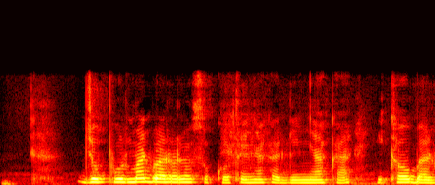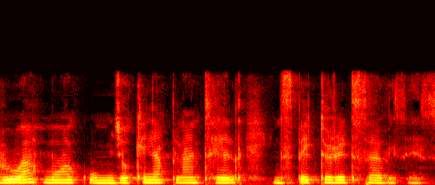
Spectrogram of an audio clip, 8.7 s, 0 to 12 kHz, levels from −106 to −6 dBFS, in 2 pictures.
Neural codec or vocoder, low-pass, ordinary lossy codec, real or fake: codec, 16 kHz, 16 kbps, FunCodec, trained on LibriTTS, 50 frames a second; 7.2 kHz; none; fake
